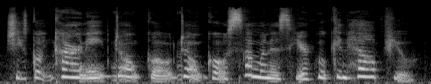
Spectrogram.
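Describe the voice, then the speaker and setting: A woman's voice: unhurried, gravelly, darkish tone, exaggerated voice. A woman voicing a frantic mother pleading with her daughter not to slip away. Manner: high, pleading, urgent.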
